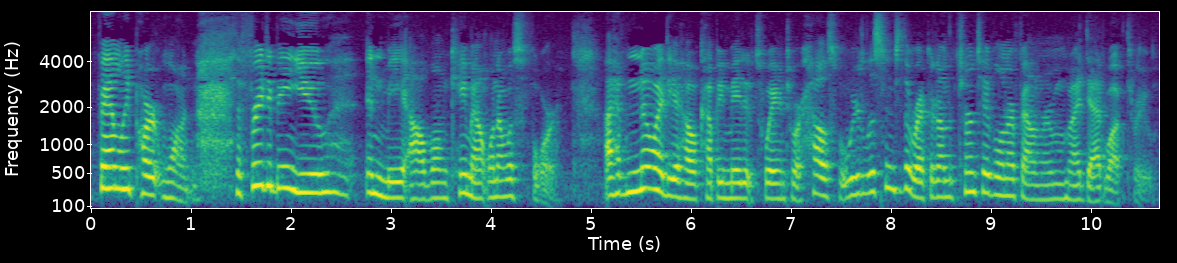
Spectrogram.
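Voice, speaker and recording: A woman in her forties reads her own memoir aloud, the way a comic would. Her delivery is dry and deadpan, with the jokes tucked into plain statements. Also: mid-range voice, quick pace, highs cut off. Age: 40s. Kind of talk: reading a personal essay aloud.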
